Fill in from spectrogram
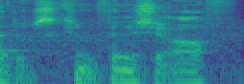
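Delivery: ordinary talk, nothing marked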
